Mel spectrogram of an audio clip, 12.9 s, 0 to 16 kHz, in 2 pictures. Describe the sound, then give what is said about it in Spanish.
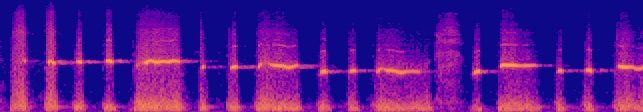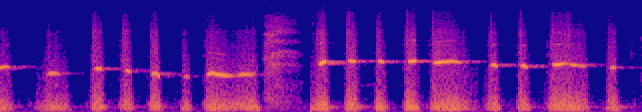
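A single person whistles the national anthem, a slow, steady melody of sustained notes, clear, with faint rhythmic thumping beneath it and no talking, at a 5 a.m. navy formation. “y lo pusieron a la formación a las 5 de la mañana a silbar el himno nacional.”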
